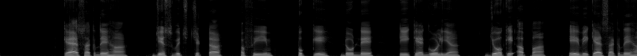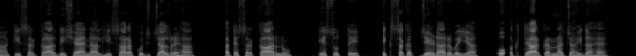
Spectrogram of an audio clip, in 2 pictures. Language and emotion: Punjabi, neutral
